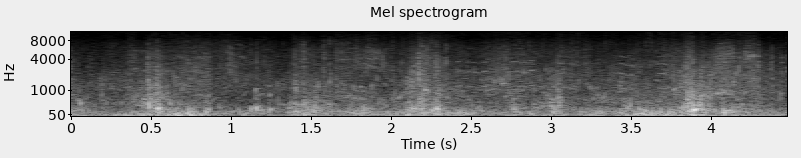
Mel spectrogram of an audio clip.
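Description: Wind buffeting the microphone over a steady low rumble, with irregular short splashes and knocks of choppy water slapping against the hull of a drifting jet ski.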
